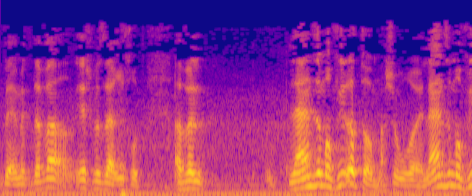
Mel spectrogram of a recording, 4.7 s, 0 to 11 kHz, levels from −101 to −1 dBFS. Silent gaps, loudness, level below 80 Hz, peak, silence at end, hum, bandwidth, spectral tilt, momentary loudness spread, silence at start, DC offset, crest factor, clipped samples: none; -18 LUFS; -32 dBFS; 0 dBFS; 0 s; none; 7.6 kHz; -7.5 dB/octave; 21 LU; 0 s; under 0.1%; 18 dB; under 0.1%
